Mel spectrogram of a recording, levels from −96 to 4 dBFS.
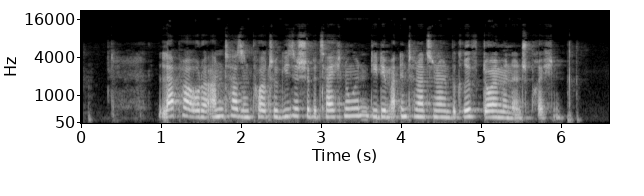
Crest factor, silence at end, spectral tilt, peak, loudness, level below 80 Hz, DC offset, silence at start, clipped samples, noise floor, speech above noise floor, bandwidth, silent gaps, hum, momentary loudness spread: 16 dB; 0.4 s; -3 dB/octave; -2 dBFS; -17 LUFS; -60 dBFS; under 0.1%; 0.1 s; under 0.1%; -48 dBFS; 31 dB; 9.4 kHz; none; none; 10 LU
